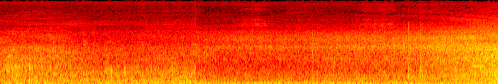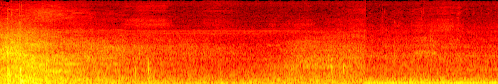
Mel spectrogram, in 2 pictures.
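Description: A car passing close by, its engine and tyre noise building to a peak about eight seconds in, then fading away, over a steady low street rumble.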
